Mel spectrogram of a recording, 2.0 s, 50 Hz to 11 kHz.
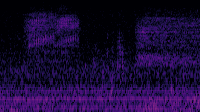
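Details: Red-billed Oxpeckers on a buffalo in Djuma Game Reserve on a windy, dry-season afternoon, 5 May 2015, alerting it to nearby people: harsh, hissing rasps in two bursts of about half a second each, over steady wind noise.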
